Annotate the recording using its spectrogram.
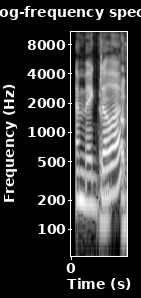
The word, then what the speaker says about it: amygdala: So with that kind of like working from the how do you say it again? – Amygdala. – Amygdala. I wanted to say amygdala, and that's not right.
